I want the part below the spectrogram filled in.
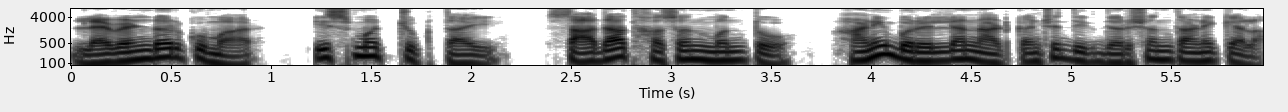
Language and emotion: Goan Konkani, neutral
